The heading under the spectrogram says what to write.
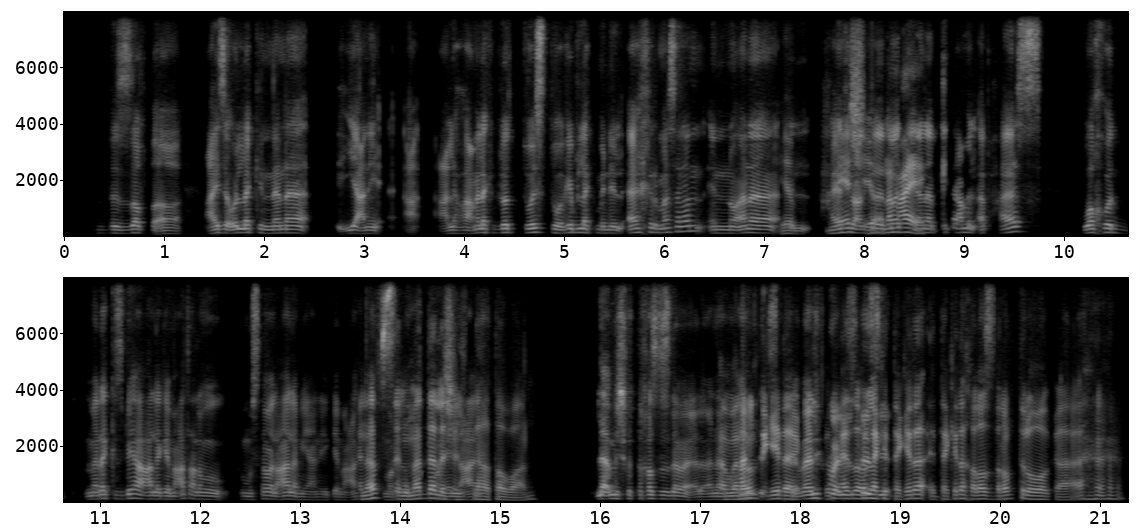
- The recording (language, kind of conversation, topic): Arabic, podcast, إمتى حصل معاك إنك حسّيت بخوف كبير وده خلّاك تغيّر حياتك؟
- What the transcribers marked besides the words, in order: in English: "plot twist"; laughing while speaking: "أنا مالي و مال الفيزيا؟"; chuckle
